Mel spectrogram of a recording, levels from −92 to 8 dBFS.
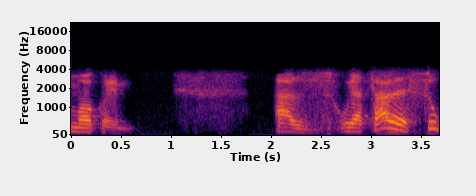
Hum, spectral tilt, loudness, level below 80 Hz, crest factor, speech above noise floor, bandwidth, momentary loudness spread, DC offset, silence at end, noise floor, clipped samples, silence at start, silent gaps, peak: none; -8.5 dB/octave; -26 LUFS; -70 dBFS; 18 dB; 31 dB; 4.4 kHz; 24 LU; under 0.1%; 0 s; -56 dBFS; under 0.1%; 0 s; none; -10 dBFS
